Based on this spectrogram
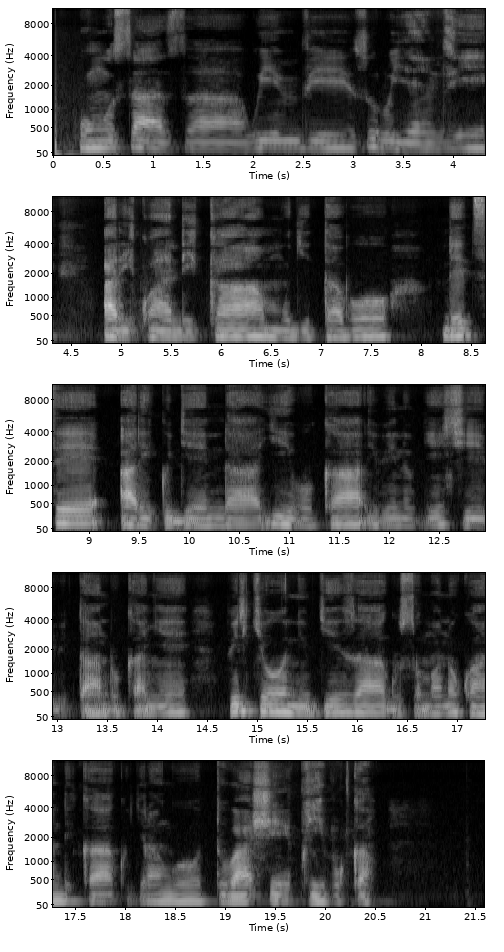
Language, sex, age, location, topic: Kinyarwanda, male, 25-35, Huye, health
